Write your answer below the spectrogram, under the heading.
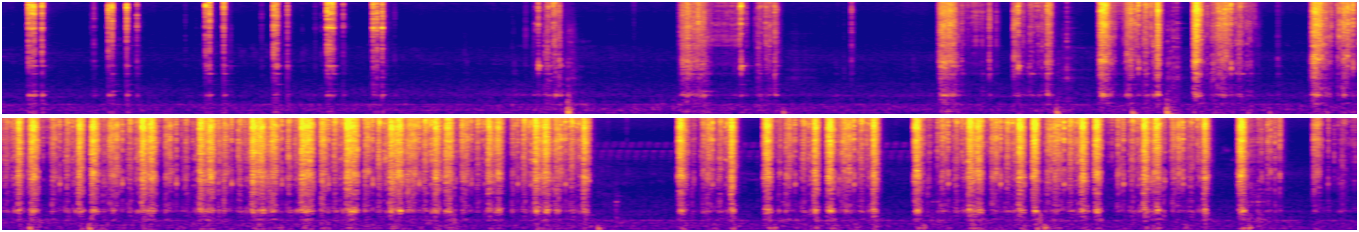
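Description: Marchant XL pinwheel mechanical calculator clicking as it is worked by hand at its crank: scattered single clicks at first, then rapid, dense clicking from about halfway through, with a short break a little later.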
